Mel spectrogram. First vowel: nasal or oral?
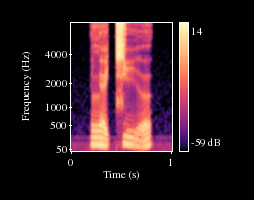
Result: oral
